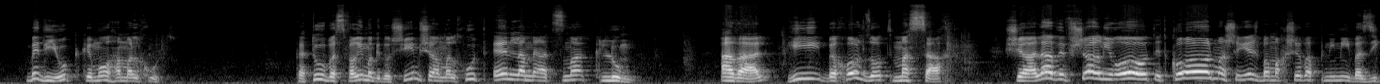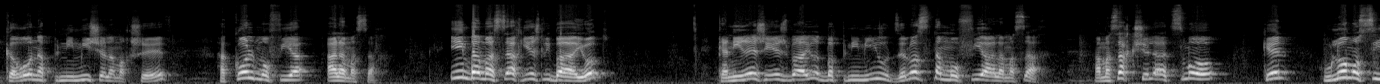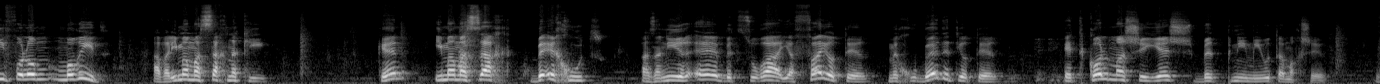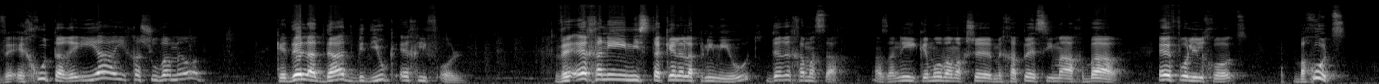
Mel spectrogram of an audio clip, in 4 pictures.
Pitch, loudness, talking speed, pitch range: 200 Hz, -18 LUFS, 115 wpm, 165-240 Hz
